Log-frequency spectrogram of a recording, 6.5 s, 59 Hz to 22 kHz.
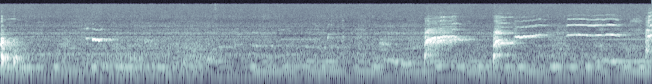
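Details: A hand-reared hooded crow chick in Mályi on 31 May 2013, which begs for food every two hours, gives harsh, raspy squawks about once a second in a burst near the end, after a quiet stretch with low hum.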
